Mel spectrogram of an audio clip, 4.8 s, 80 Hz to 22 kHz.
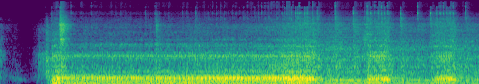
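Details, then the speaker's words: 1980 Suzuki TS185 two-stroke enduro stored outdoors under a tarp for over 20 years, first start attempt: engine catches and buzzes, then stumbles and surges in uneven smoky bursts, sputtering and not yet running cleanly. "Okay, signs of life, that's good. I can hear it kind of wanting to go. Whoa. Getting there."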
